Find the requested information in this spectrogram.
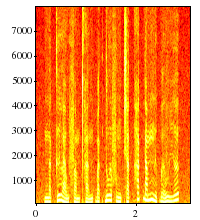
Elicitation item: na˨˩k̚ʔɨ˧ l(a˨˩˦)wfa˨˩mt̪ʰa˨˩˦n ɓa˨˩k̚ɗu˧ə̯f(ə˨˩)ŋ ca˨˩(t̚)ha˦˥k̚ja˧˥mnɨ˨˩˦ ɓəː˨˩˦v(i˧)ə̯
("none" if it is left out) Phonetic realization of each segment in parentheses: a˨˩˦, ə˨˩, t̚, i˧˥

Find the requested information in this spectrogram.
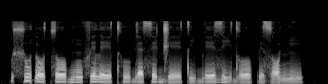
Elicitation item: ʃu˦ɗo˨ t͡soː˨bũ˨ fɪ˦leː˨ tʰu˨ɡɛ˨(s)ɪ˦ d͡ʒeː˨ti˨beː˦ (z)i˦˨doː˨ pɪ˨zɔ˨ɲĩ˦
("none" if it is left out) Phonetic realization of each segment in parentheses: s, z

